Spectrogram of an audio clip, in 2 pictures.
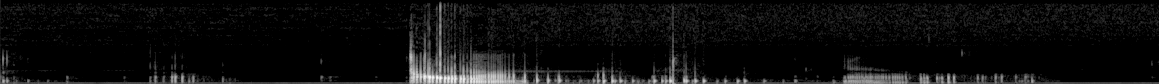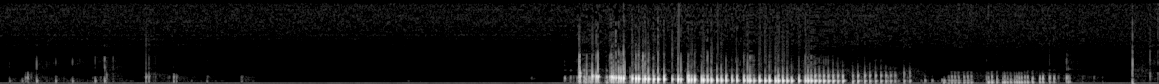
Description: My belly start to growl a lot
